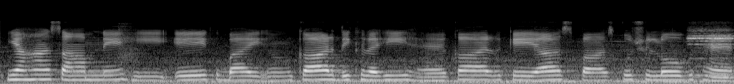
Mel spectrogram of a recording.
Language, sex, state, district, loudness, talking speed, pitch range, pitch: Hindi, female, Bihar, Begusarai, -16 LUFS, 120 wpm, 190-215 Hz, 205 Hz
